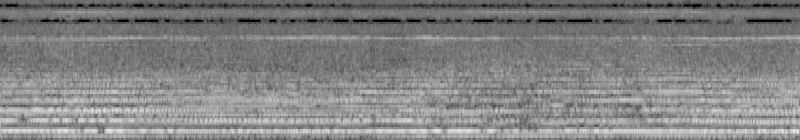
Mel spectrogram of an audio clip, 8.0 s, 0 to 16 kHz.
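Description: ZLL SG907 Max quadcopter hovering in place hands-off, its four brushless motors and propellers giving a steady whine made of several even tones.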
